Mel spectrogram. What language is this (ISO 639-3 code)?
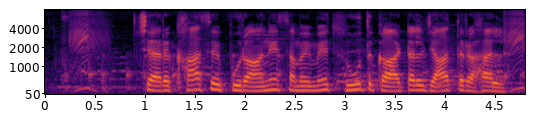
bho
